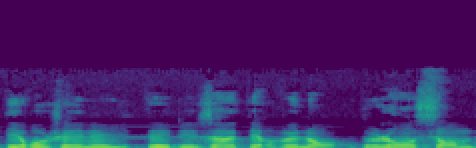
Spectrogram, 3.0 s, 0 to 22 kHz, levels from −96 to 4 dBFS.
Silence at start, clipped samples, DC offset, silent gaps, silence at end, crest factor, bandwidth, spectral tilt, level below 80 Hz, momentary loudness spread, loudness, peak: 0.05 s; under 0.1%; under 0.1%; none; 0 s; 14 dB; 10 kHz; -6.5 dB/octave; -84 dBFS; 4 LU; -23 LUFS; -8 dBFS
